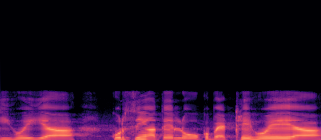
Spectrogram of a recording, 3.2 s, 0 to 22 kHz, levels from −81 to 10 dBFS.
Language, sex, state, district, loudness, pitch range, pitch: Punjabi, female, Punjab, Fazilka, -14 LUFS, 190-200 Hz, 195 Hz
